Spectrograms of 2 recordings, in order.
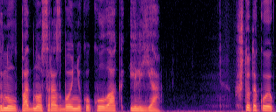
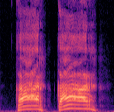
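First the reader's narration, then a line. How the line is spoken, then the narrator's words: Frantic crow screaming. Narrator (Russian): истошно заорали вороны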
